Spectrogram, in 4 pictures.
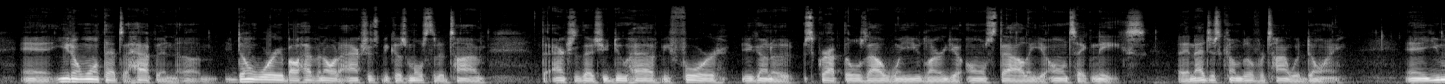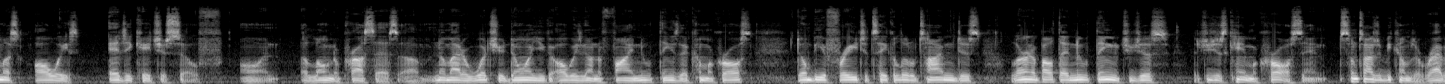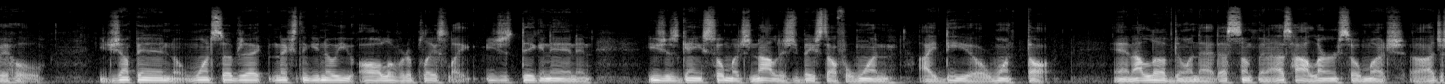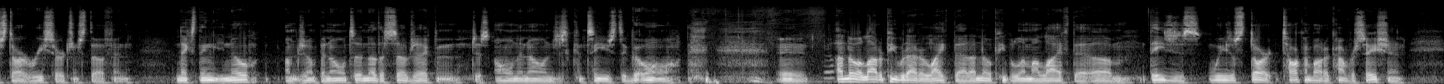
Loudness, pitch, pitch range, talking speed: -13 LUFS, 90 Hz, 85-100 Hz, 215 wpm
